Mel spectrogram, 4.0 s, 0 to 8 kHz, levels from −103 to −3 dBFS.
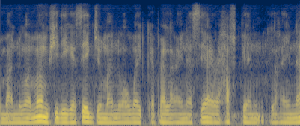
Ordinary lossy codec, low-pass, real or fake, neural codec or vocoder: none; 7.2 kHz; fake; codec, 16 kHz, 4.8 kbps, FACodec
